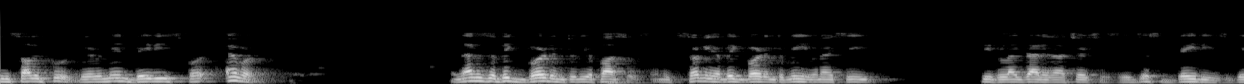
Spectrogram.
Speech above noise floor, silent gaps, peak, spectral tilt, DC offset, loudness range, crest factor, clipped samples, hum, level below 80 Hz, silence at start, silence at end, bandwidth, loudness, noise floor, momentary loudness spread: 39 dB; 3.31-4.22 s, 9.38-9.74 s; -2 dBFS; -14 dB/octave; under 0.1%; 5 LU; 16 dB; under 0.1%; none; -54 dBFS; 0 s; 0 s; 4.5 kHz; -18 LUFS; -56 dBFS; 11 LU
